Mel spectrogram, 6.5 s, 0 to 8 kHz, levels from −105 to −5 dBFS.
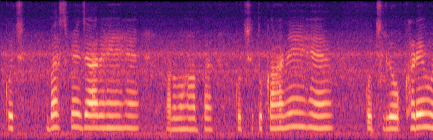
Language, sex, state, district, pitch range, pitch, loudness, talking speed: Hindi, female, Maharashtra, Pune, 255-275 Hz, 265 Hz, -20 LUFS, 145 wpm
